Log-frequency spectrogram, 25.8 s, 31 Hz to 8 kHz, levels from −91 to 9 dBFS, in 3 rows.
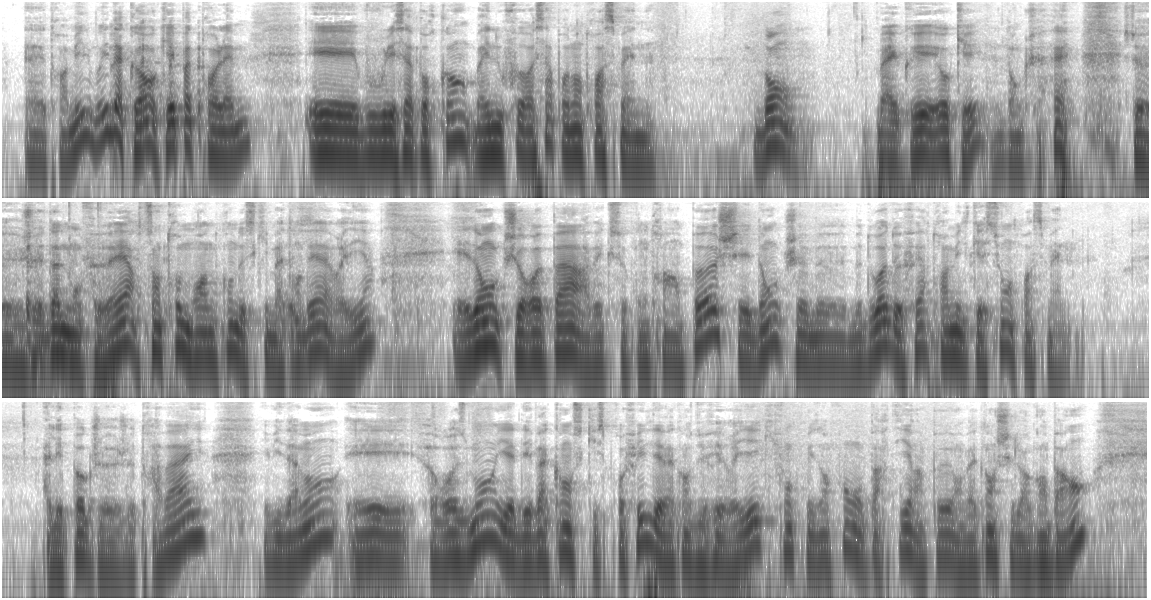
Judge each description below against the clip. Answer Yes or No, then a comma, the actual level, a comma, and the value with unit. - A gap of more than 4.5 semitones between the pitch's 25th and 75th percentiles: Yes, average, 5.0 semitones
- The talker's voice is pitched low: Yes, low, 100 Hz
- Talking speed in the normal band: No, fast, 235 wpm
